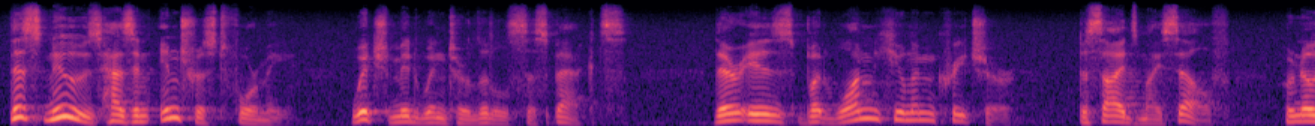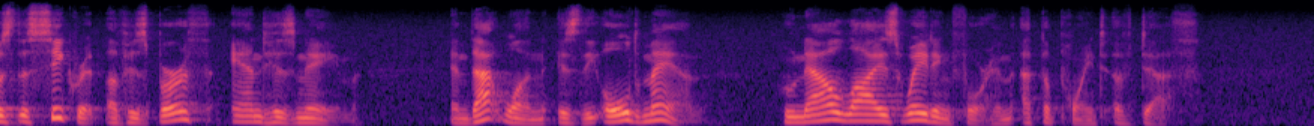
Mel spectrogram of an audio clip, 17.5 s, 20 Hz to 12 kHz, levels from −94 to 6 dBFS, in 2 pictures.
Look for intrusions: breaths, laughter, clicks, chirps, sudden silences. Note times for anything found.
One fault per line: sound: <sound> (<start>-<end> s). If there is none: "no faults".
no faults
